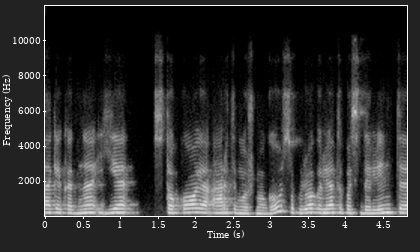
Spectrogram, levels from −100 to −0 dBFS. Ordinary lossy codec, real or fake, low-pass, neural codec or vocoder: Opus, 24 kbps; real; 7.2 kHz; none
